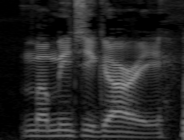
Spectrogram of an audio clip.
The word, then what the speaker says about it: Momijigari: Yeah, Momijigari.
